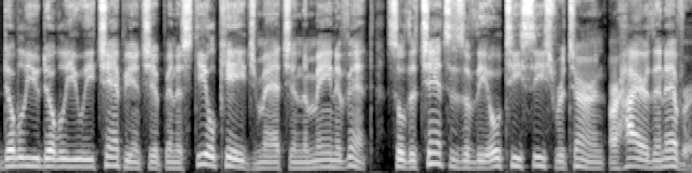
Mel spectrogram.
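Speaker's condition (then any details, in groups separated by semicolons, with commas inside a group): No condition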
